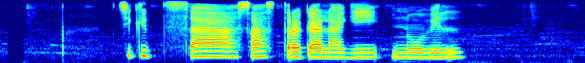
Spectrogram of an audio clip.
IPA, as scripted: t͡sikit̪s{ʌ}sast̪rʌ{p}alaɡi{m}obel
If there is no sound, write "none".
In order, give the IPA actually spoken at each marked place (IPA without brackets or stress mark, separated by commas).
a, k, n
